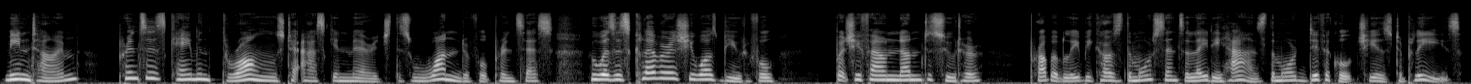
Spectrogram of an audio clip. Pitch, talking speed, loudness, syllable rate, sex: 185 Hz, 170 wpm, -20 LUFS, 4.9 syllables/s, female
